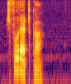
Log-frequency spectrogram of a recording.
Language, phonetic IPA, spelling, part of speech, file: Polish, [t͡ʃfurˈɛt͡ʃka], czwóreczka, noun, Pl-czwóreczka.ogg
